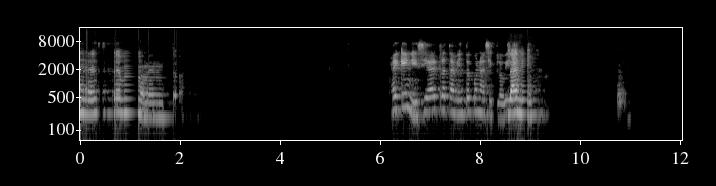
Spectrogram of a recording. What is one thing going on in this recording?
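A young woman speaks calmly over an online call, pausing between phrases.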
